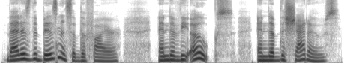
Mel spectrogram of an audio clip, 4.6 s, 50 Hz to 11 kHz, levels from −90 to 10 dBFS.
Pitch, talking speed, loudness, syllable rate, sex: 215 Hz, 195 wpm, -17 LUFS, 4.9 syllables/s, female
